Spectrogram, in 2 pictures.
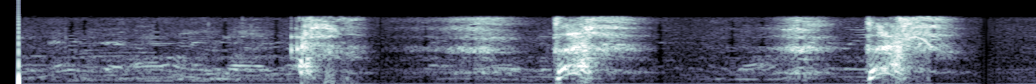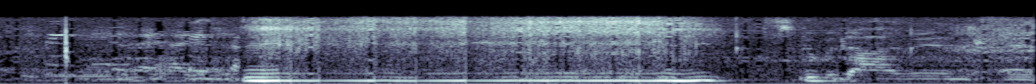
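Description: A sharp burst of an adult sneeze, followed by breathy sounds and a short stretch of talk; an ordinary sneeze.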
